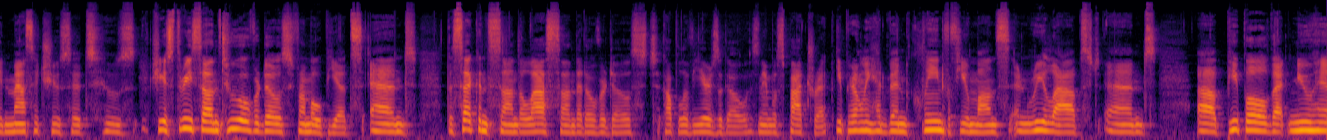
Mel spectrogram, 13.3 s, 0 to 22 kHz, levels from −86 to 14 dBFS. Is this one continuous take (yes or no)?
no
